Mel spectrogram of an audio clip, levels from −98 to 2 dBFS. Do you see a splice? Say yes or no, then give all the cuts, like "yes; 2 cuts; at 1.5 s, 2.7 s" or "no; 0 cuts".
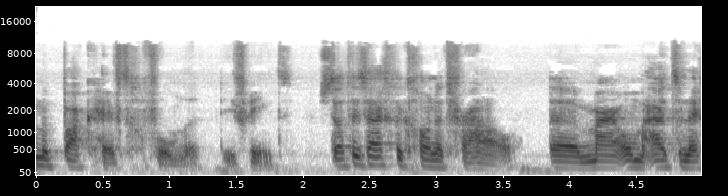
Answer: yes; 1 cut; at 2.0 s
